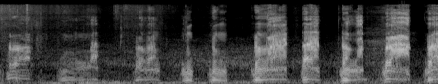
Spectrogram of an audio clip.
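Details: A piglet that dislikes being held gives harsh, high-pitched squeals in rapid bursts right after being picked up.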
